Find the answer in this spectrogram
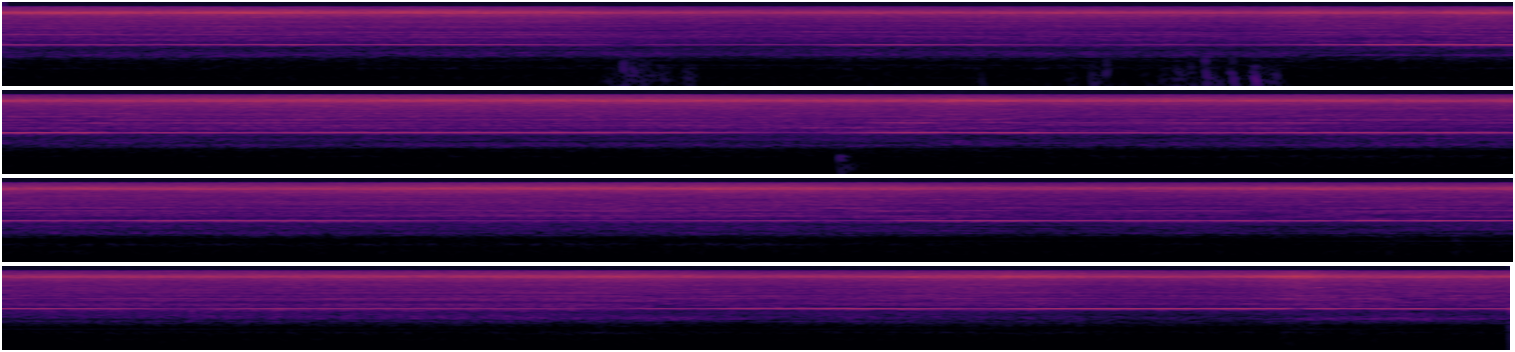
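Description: Handheld blow dryer running on wet acrylic paint: a steady rush of air with a high whine, swelling and fading as it is moved over the canvas. A few faint low knocks sound about three and six seconds in.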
